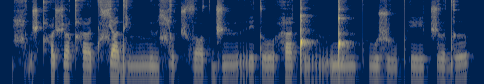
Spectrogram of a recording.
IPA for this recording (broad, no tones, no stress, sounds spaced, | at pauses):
ɕ ṵ ʒ qʰ o ʃ ɯ qʰ eː t ɕ a d i lː ɯ ɕ o t͡ʃ z ɔ t d͡ʒ ɯː r e t oː h a ǃ ɯ r ṵ ŋ͡ǃ ɯː pʰ u ʐ u pʰ eː t͡ʃ ɤ d ɤ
